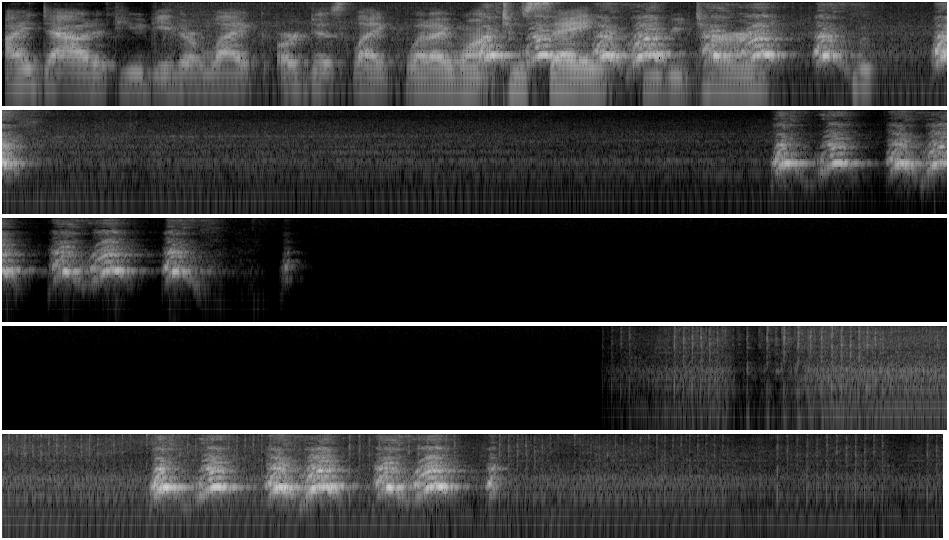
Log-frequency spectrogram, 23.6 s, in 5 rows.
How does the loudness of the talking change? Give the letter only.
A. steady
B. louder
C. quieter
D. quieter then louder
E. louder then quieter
E.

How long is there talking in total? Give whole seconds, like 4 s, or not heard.
4 s.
